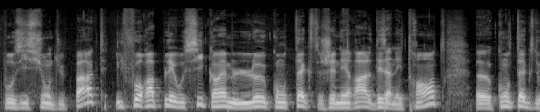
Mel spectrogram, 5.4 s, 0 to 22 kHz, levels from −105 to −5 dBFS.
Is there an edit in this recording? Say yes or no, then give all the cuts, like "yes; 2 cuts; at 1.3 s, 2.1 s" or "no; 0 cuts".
no; 0 cuts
